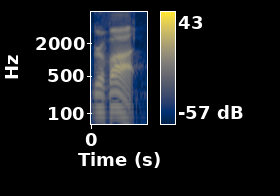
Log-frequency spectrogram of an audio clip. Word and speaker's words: Gravatt: Yeah, and I learned yesterday that it is pronounced Gravatt. Gravatt. I've been saying Gravitt.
